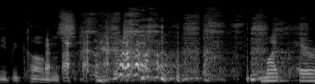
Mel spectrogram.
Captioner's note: all laughing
